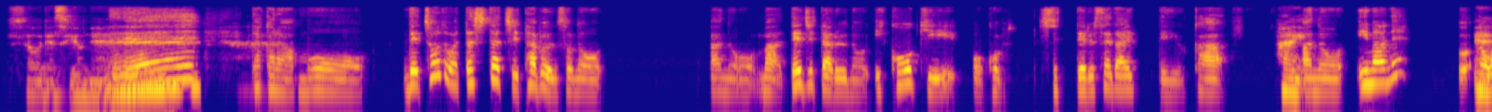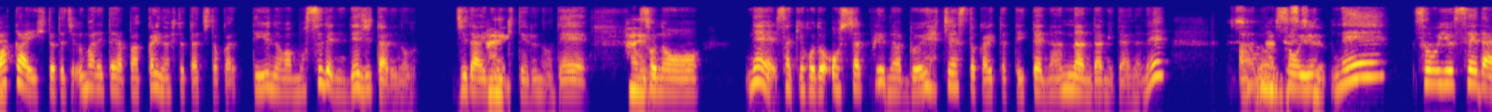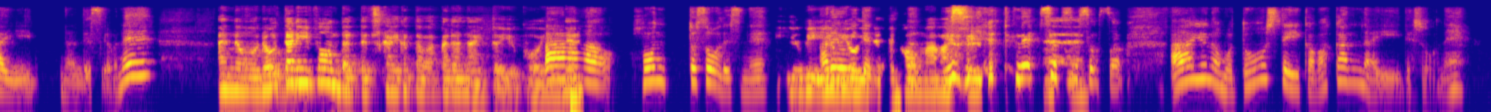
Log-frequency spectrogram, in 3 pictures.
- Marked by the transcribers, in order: distorted speech; in English: "ロータリーフォン"; laughing while speaking: "指入れてね、そう そう そう そう"
- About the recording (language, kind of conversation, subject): Japanese, unstructured, テクノロジーの進化によって、あなたの生活はどのように変わりましたか？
